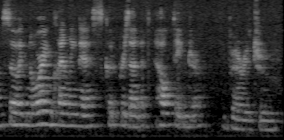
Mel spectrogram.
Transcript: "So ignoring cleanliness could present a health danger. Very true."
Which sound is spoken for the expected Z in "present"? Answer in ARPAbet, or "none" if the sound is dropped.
Z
